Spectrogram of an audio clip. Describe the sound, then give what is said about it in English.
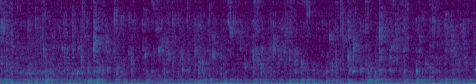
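Wine pours into a cup in a steady, unbroken stream for a couple of seconds, a continuous splashing trickle with no voices over it. “Guys, does this sound like someone peeing when I pour this wine?”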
